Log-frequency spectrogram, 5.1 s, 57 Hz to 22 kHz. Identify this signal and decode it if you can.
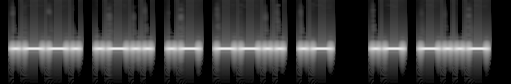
Morse code, heard as a keyed tone, about 21 wpm, 700 Hz. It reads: PLAZA AX
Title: Pangram Challenge v2 - 20wpm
